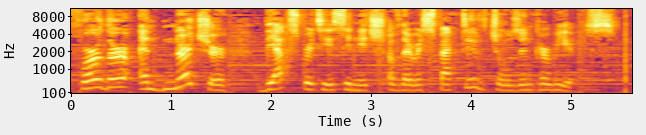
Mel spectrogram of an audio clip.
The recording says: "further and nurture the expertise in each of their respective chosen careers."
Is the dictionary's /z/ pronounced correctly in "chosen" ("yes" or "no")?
yes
